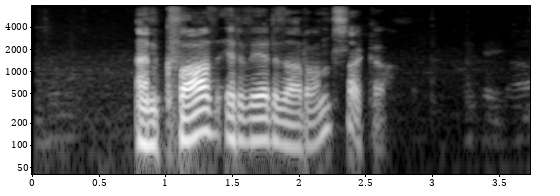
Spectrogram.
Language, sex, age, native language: Icelandic, male, 30-39, Icelandic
